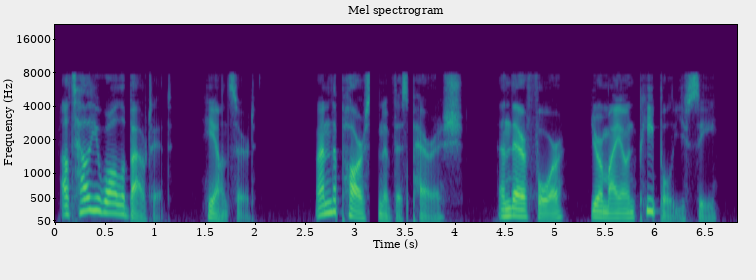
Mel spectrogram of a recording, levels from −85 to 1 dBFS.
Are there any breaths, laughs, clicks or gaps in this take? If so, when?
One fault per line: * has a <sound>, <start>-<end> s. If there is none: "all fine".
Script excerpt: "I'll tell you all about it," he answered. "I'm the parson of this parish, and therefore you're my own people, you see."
* has a dropout, 3.1-3.2 s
